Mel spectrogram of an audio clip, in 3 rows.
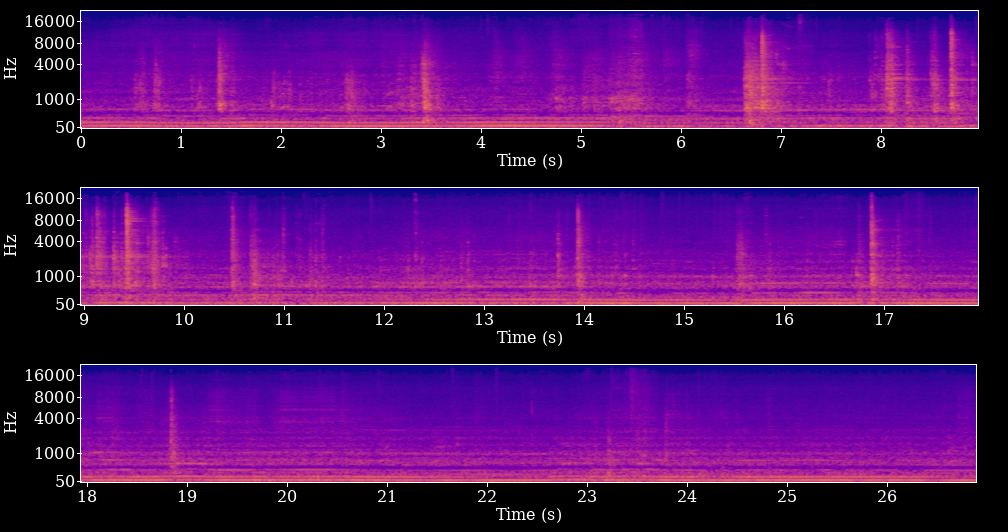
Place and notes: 405 N Drake Avenue - 405 N Drake Ave., house demolition
demolition of Shirleys house, abandoned since 2005, burnt out 2010, my dogs, Sophie and Shirley barking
